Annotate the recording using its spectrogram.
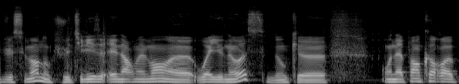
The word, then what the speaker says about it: YunoHost: Why You Know ça, ça s'écrit Y-U-N-O-H-O-S-T. Et du coup, c'est un jeu de mots qui est pour, euh, pour la phrase anglaise Why you no host, qui veut dire pourquoi est-ce que tu ne t'auto-héberges pas.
